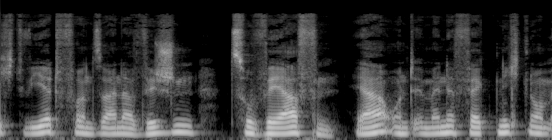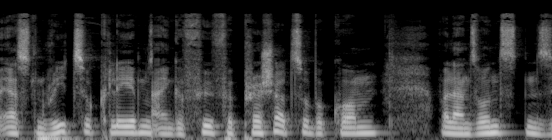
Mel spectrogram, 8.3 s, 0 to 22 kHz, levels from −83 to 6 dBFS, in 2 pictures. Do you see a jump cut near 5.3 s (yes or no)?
yes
